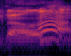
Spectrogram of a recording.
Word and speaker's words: Valens: of years ago so making it making phelan's like the widest way he can possibly pronounce his last name yeah which for a mexican kid is kind of bad yeah well because valens was short for venezuela but no it's richie valance the big bopper fun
